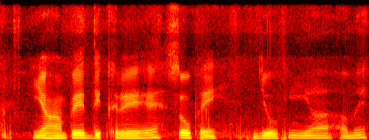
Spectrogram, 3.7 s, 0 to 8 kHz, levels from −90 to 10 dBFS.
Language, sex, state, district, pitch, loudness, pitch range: Hindi, male, Himachal Pradesh, Shimla, 135 Hz, -17 LUFS, 130-140 Hz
